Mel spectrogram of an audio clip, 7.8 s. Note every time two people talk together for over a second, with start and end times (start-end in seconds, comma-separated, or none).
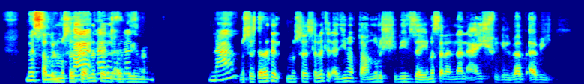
0.6-2.0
